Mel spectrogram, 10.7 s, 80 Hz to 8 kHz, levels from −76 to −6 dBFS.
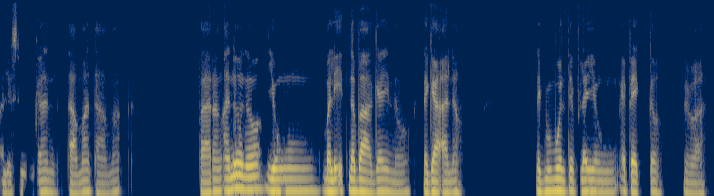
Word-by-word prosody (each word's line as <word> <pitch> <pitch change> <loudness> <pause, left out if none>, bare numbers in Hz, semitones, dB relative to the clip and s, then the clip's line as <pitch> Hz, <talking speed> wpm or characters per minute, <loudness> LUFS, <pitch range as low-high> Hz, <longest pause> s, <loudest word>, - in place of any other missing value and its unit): Kalusugan, 115 +2 -6 0.3
tama, 110 +3 -2
tama. 110 0 -8 1.2
Parang 115 +3 +1
ano 140 +3 +5
'no, 145 -1 +5 0.2
yung 130 -1 +4 0.6
maliit 130 0 +2
na 135 -2 +4
bagay 130 0 +2
'no, 115 +1 -6 0.2
nag-aano, 115 -1 +1 1.1
nagmu-multiply 130 0 +2
yung 120 0 -4
epekto, 120 -2 -2 0.3
'di 120 - -5
ba? 110 -1 -6
120 Hz, 95 wpm, -22 LUFS, 115-130 Hz, 1.2 s, ano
